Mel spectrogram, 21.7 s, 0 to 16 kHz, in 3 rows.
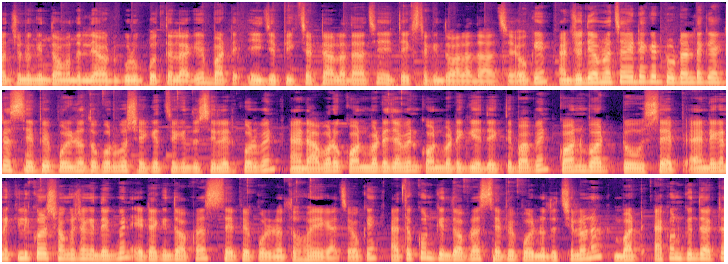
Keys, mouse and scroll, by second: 3.1-4.1 drag, 4.3-5.3 drag, 8.4-10.0 drag, 11.4-12.4 drag, 15.0 click, 16.9 click, 21.3 click.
